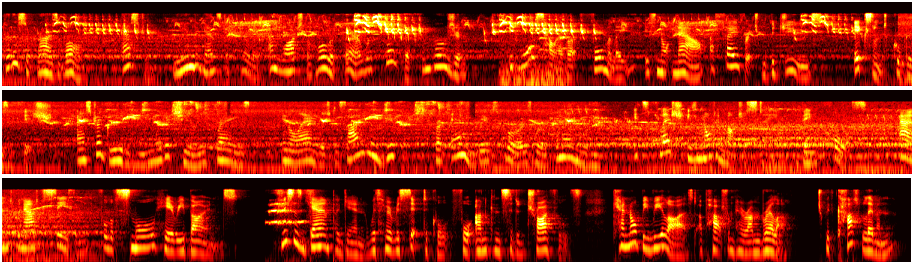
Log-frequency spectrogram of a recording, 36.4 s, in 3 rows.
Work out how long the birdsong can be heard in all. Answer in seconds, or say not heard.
20 s.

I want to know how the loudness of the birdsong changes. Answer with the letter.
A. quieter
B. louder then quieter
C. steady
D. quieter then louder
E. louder
B.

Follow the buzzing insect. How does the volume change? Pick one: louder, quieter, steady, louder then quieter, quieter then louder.
quieter then louder.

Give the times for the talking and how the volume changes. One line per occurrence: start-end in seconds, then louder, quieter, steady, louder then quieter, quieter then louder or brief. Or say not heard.
0.0-36.3 steady.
